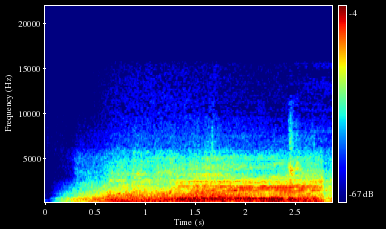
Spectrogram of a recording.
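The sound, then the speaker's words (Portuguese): More than 300 cows low in a large, busy dairy barn covered with solar panels, with about 20 milking stations, in an Israeli settlement in the West Bank; overlapping moos rise over a constant wash of background noise and a few clanks, steady. “Uma estrutura coberta de painéis solares abriga mais de 300 vacas.”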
